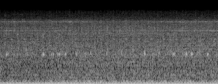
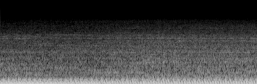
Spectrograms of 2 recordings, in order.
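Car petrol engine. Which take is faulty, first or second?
first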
